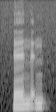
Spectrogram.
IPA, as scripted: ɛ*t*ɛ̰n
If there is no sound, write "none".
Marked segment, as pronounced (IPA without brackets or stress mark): n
